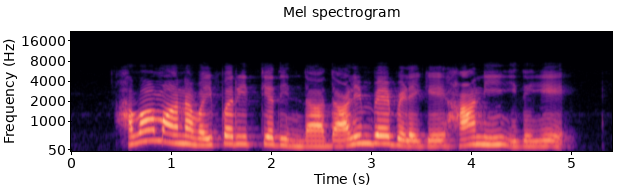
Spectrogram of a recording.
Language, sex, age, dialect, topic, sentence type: Kannada, female, 51-55, Mysore Kannada, agriculture, question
